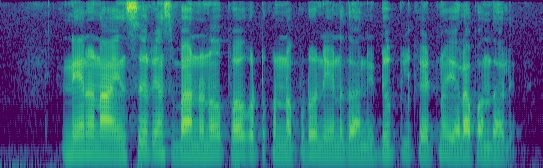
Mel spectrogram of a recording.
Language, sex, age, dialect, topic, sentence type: Telugu, male, 18-24, Southern, banking, question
